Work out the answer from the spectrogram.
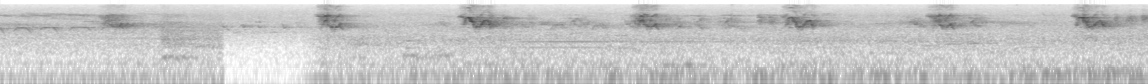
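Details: Several house sparrows chirp in quick, uneven bursts, the short high notes coming about every second against a soft steady hum.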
